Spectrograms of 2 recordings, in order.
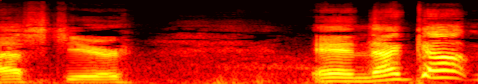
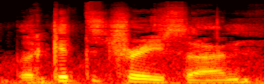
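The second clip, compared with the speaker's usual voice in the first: much softer and lower, gentle fatherly hush; kind and loving; 7 semitones lower, 8 dB quieter than usual. Retold or imitated. Father gently steering his crying son to the tree, hushed and loving. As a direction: coax him tenderly toward the tree. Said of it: "So my dad lovingly and kindly".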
